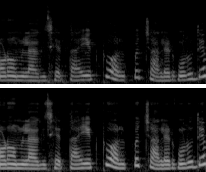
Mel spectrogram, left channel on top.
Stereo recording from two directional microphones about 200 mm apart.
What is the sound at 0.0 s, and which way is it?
Speech, 45° right (ahead or behind).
